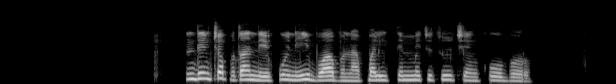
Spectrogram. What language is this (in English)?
Igbo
